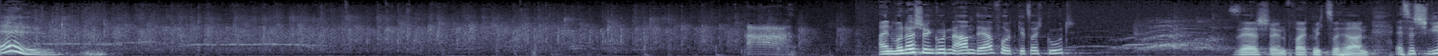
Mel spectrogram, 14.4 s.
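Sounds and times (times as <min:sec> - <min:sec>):
speech: 0:00.0 - 0:00.6, 0:08.8 - 0:10.8, 0:12.3 - 0:14.3
audience applause: 0:00.0 - 0:08.6.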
